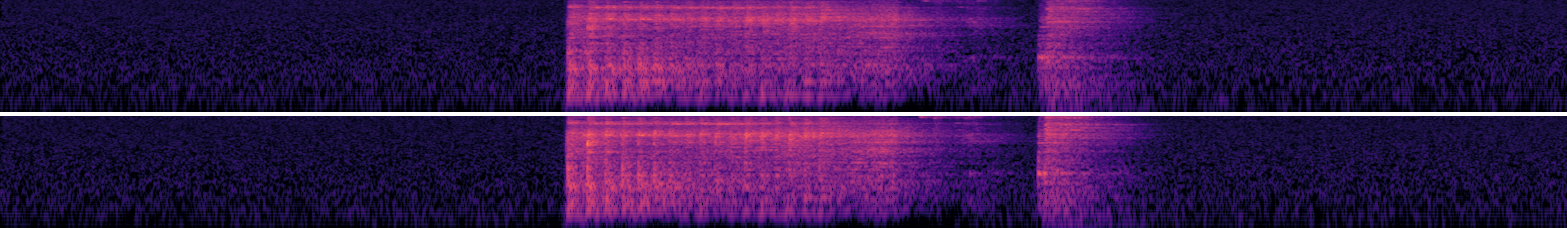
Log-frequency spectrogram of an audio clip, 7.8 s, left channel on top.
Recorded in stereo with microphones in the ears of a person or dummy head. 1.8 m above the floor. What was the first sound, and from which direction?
Hammering, 20° right (ahead or behind).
